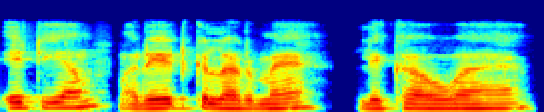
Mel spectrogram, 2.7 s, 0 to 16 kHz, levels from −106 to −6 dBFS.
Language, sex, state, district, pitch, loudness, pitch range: Hindi, male, Bihar, Jamui, 150 Hz, -18 LUFS, 140-165 Hz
